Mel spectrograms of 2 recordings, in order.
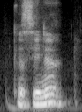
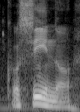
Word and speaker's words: cocino: Casino. Cocino. Remember, it's in the beginning, not the end. If you said cocino, it would be he cooked.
